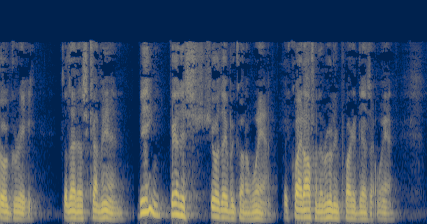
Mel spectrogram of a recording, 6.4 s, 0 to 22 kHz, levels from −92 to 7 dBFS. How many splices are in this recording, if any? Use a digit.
2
